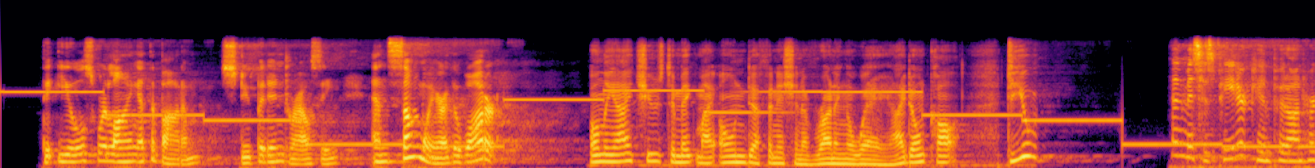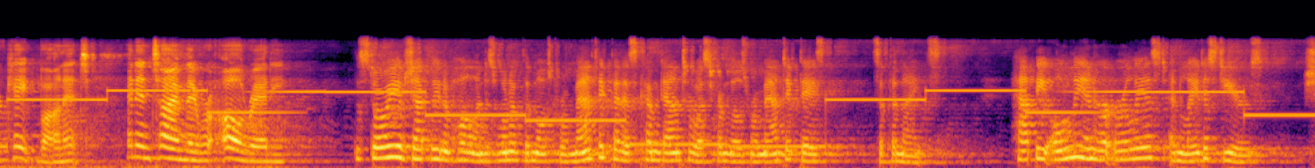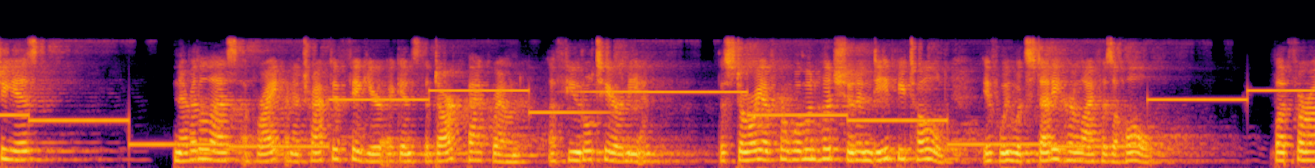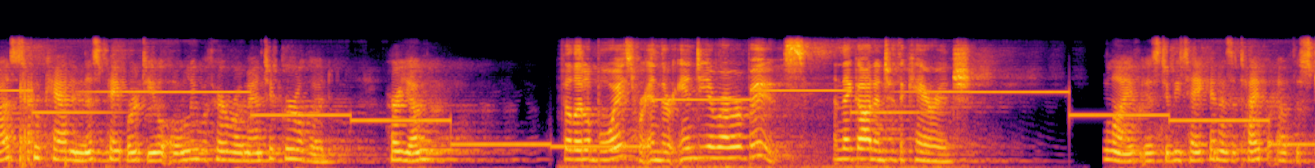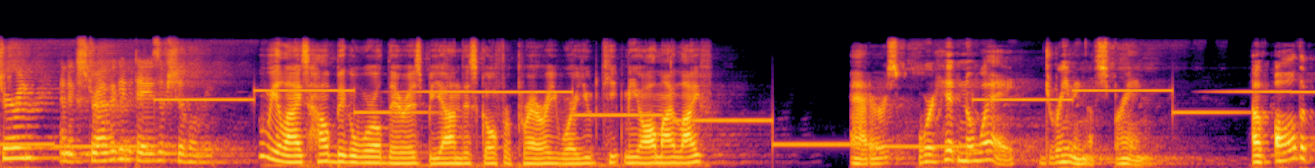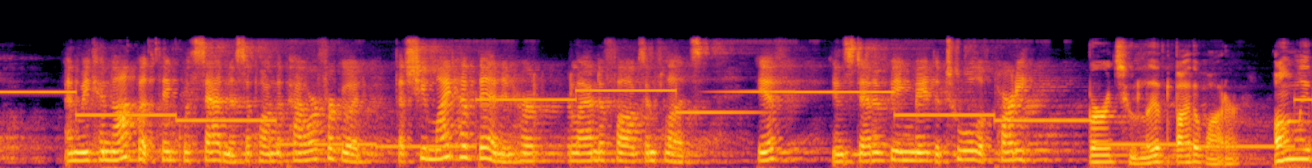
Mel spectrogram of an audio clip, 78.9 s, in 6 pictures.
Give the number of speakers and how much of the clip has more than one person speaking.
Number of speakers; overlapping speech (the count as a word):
four, no overlap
